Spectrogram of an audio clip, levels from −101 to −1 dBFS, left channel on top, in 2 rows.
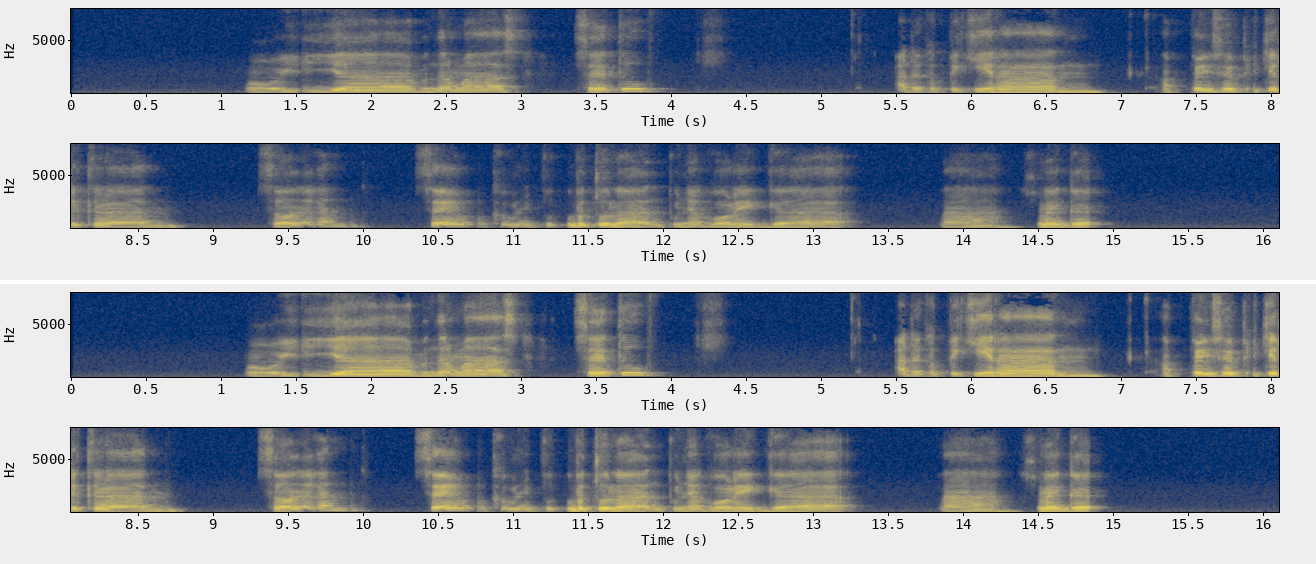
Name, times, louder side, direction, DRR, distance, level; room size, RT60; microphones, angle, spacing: voice 1, 1.2-3.0 3.4-3.9 5.5-6.9 7.3-8.8 9.3-10.0 10.4-13.3 13.9-14.9, right 3 dB, 30° right, 0.4 m, -19 dB
11.5 x 7.5 x 2.7 m
head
